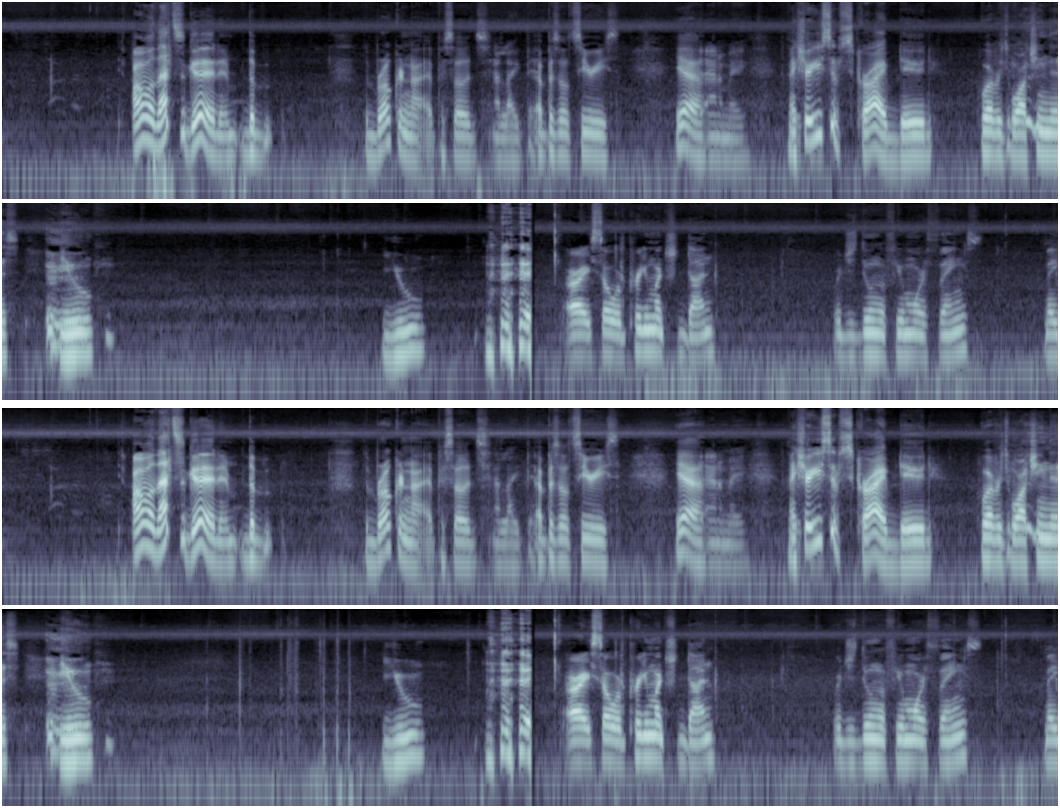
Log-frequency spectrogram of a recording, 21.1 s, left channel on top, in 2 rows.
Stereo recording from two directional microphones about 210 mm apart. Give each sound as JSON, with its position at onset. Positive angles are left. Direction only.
{"t": 1.1, "sound": "speech", "side_deg": 5}
{"t": 7.0, "sound": "speech", "side_deg": 50}
{"t": 7.5, "sound": "speech", "side_deg": 10}
{"t": 14.3, "sound": "speech", "side_deg": 0}
{"t": 15.3, "sound": "speech", "side_deg": 45}
{"t": 16.1, "sound": "a sound", "side_deg": -5}
{"t": 16.8, "sound": "speech", "side_deg": -15}
{"t": 18.9, "sound": "speech", "side_deg": -25}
